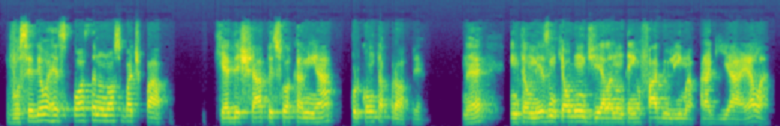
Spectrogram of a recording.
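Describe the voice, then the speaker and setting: In a calm tone, a man with a fairly high pitch talks at a moderate pace. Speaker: meditation instructor. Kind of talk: casual chat.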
